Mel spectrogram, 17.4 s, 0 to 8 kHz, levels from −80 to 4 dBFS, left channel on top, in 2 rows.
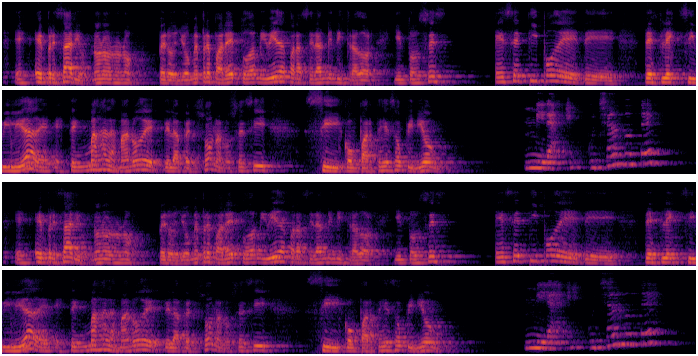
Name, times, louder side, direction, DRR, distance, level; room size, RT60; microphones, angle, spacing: voice 1, 0.0-1.6 2.0-4.6 4.9-5.5 6.2-7.6 8.0-12.2 12.5-14.2, left 2 dB, 45° left, 6 dB, 1.5 m, -30 dB
voice 2, 15.2-16.8, left 1 dB, 75° left, -1 dB, 6.1 m, -37 dB
23.0 x 14.0 x 2.9 m, 0.74 s
head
